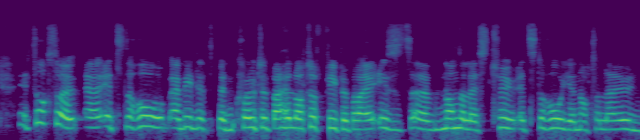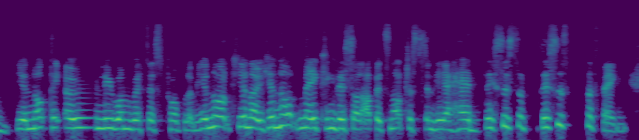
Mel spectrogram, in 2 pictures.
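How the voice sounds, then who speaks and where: Speaking very fast with ordinary pitch variation, a woman with a German accent has a high pitch. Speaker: marketing consultant. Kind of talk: casual chat.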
